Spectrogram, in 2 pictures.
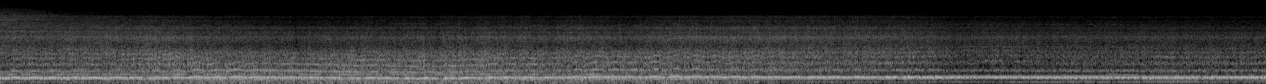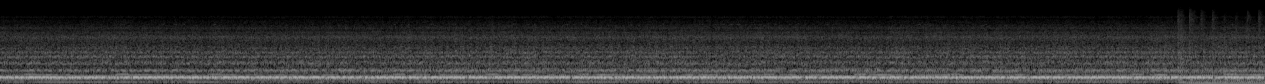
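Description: Motors and propellers of a 7-inch FPV quadcopter droning in flight, heard through the onboard camera's microphone. The pitch wavers up and down for the first several seconds, then settles into one steady note, the quad holding a constant throttle as it flies back on return-to-home.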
